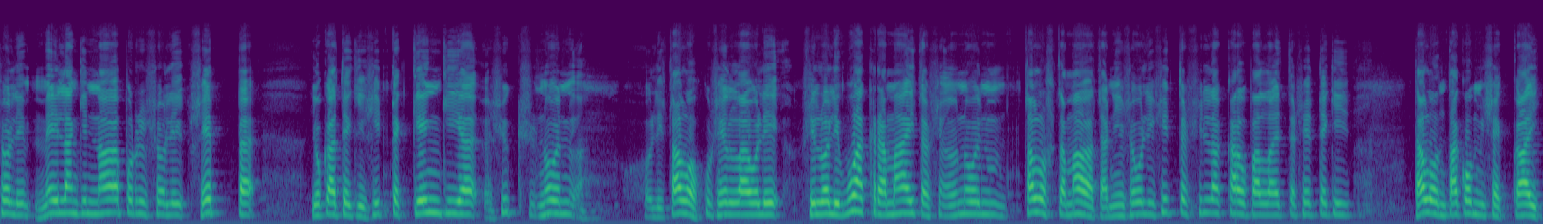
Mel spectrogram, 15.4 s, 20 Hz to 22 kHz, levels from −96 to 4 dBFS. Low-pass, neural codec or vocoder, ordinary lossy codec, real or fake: 14.4 kHz; none; none; real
